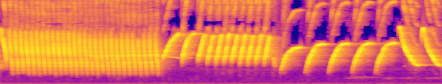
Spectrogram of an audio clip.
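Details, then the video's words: Lure song of a canary in the sharp 'nembak' style, aimed at getting other canaries singing: a rapid rattling trill for about one and a half seconds, followed by slower, arching down-swept whistles. "Kenari Anda Bisa Gacor Seketika Dengar Pancingan Kenari Nembak Joss Ini"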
